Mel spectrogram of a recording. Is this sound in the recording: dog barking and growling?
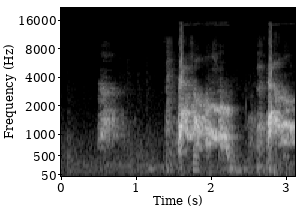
yes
